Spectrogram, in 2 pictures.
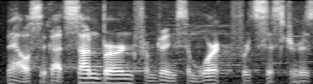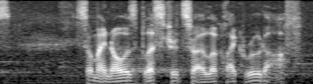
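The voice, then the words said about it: Congested voice from a cold. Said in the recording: “part of my parting gifts from there is a cold I received, as you can hear in my voice, from being cold and taking cold showers”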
